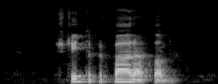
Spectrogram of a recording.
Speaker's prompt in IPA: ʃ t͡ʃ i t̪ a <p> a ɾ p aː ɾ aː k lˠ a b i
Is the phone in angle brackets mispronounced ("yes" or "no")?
no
